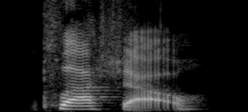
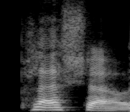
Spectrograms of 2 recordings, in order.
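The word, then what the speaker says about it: Płaszów: It's Plaschow. – Plaschow, is that how you yes.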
